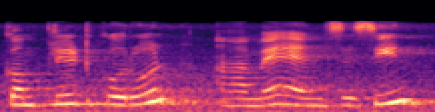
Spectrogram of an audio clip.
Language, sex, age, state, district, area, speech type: Goan Konkani, female, 18-30, Goa, Tiswadi, rural, spontaneous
